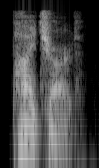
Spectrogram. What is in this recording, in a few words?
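"pie chart", American English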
